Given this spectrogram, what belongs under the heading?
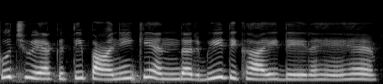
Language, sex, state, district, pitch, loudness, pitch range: Hindi, female, Jharkhand, Palamu, 255 Hz, -17 LUFS, 230-295 Hz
